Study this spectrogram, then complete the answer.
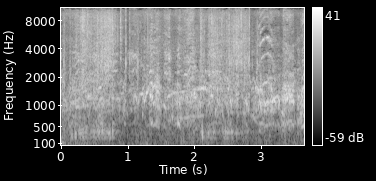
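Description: Several backyard-raised chickens in a simple coop cluck and chatter continuously nearby, overlapping calls forming a busy, loud flock sound with no talking.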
